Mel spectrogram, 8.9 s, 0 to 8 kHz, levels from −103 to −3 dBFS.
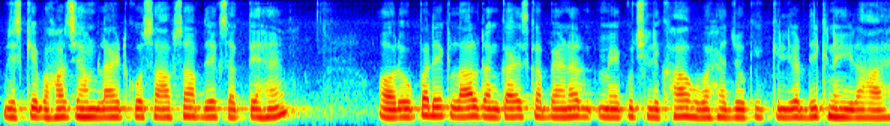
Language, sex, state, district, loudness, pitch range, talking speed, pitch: Hindi, male, Uttar Pradesh, Muzaffarnagar, -19 LUFS, 145-155 Hz, 195 wpm, 150 Hz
